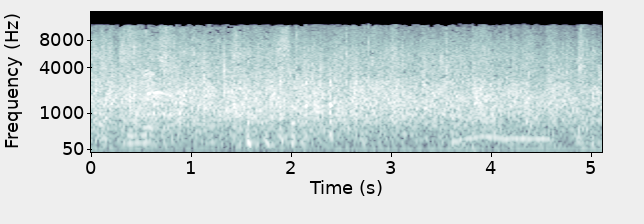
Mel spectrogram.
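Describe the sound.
A steady wash of audience applause, many hands clapping densely and evenly for about five seconds, with a few faint voices calling out underneath.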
